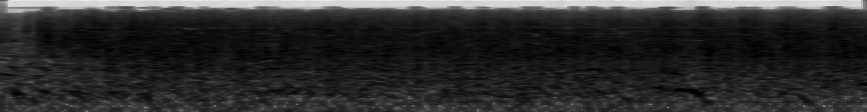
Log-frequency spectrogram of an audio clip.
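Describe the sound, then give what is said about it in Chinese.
Applause from the audience at a live comic crosstalk performance: loud, dense, continuous clapping that holds steady for about four seconds. Voices may be faintly mixed in underneath. “先别鼓掌了，别鼓掌”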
